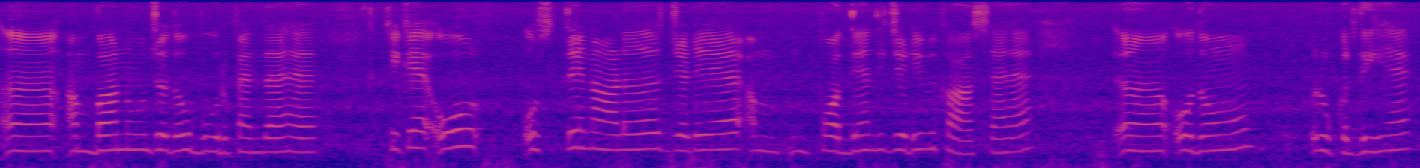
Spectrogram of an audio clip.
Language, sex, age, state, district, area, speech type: Punjabi, female, 18-30, Punjab, Mohali, urban, spontaneous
